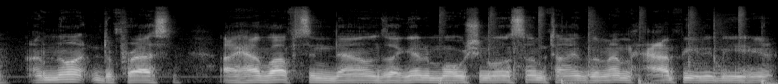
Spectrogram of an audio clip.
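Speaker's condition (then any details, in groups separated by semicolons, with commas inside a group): Amyotrophic lateral sclerosis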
